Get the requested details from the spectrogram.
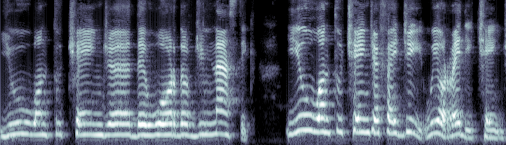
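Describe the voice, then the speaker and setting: A woman with an Italian accent talks at a fairly slow pace in a fairly high voice, her pitch varying in an ordinary way. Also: quiet background. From Italy. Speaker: safeguarding commission president, gymnastics expert. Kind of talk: webinar lecture. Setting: online webinar. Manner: halting, frequent fillers.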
